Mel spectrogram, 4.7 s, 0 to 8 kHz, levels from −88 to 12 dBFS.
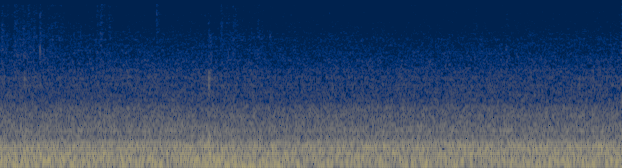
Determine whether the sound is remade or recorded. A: recorded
